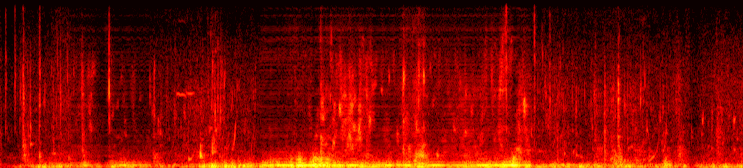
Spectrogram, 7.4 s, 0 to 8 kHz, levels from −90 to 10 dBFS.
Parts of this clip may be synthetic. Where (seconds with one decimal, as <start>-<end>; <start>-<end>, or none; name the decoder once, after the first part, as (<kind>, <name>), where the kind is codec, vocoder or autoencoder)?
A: 0.7-1.5 (vocoder, HiFi-GAN); 2.6-5.3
